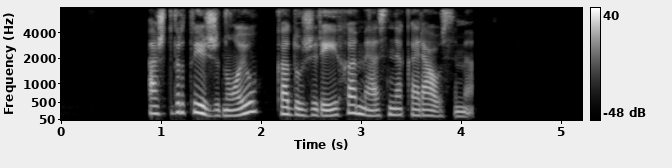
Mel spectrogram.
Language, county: Lithuanian, Šiauliai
